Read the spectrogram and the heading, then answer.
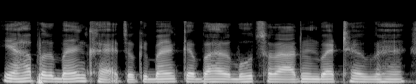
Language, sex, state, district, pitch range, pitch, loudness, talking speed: Hindi, male, Jharkhand, Palamu, 120-130 Hz, 125 Hz, -14 LUFS, 200 wpm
